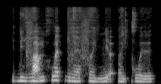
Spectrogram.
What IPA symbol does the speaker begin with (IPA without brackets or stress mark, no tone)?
ɗ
